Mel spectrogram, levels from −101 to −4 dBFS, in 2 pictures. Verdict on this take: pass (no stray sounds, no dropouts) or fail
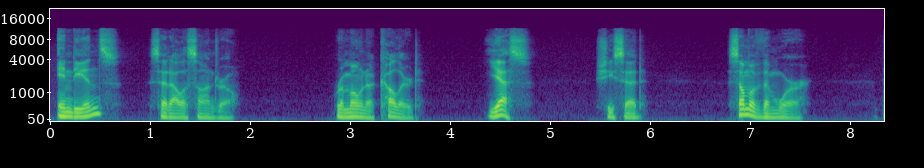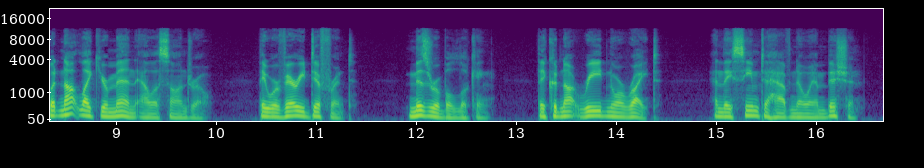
pass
